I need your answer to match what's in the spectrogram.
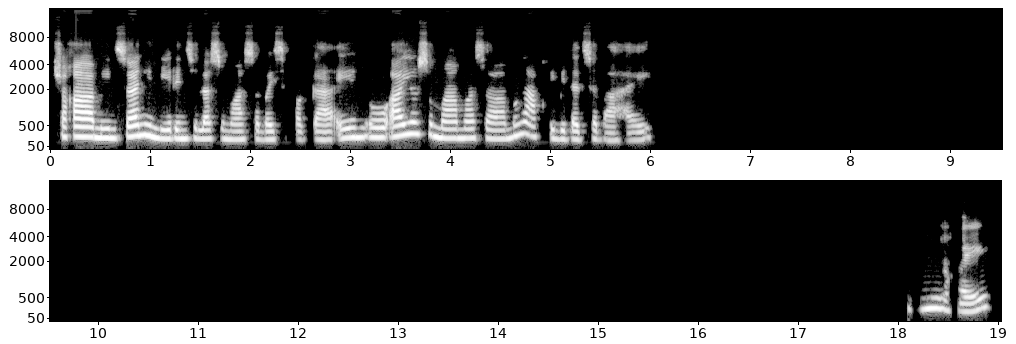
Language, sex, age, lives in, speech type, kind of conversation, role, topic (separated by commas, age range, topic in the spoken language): Filipino, female, 25-29, Philippines, read, expert-assistant, asker, Ano ang mga paraan upang mapanatili ang pagkakaisa sa pamilya?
